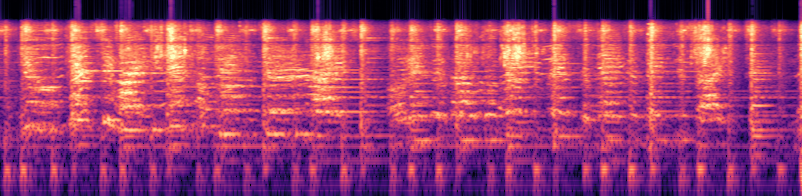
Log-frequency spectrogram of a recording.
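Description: A group of young voices singing a song together over a steady beat with shaken percussion like a tambourine.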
